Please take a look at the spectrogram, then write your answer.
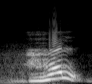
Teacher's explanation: حل، ہا لام زبر حل، ہا کو اقصی حلق سے اچھے سے ادا کرنا ہے، سانس کی آواز نہیں آنی چاہیے، ٹھیک ہے۔ حل، حمزہ کے اوپر زبر ہے، آدھی الف یا ایک ہی حرکت ہے، زیادہ نہیں کھینچنا۔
